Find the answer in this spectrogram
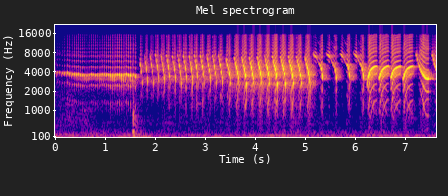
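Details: Canary master song for tutoring other birds: a thin, sustained high trill, then a loud, rhythmic series of pulsed chirps that changes into fast, sweeping notes.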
